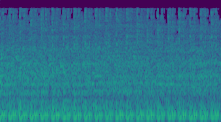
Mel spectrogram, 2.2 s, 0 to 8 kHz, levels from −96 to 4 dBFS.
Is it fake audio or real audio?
real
